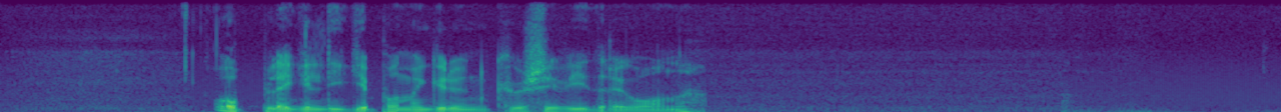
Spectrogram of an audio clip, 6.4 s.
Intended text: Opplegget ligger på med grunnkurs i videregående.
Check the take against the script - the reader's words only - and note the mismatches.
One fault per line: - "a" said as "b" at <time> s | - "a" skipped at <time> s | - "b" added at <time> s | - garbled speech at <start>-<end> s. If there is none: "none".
none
